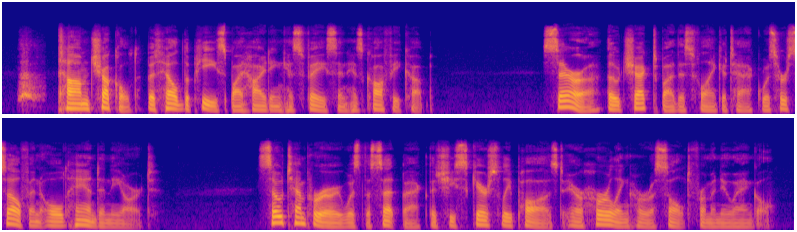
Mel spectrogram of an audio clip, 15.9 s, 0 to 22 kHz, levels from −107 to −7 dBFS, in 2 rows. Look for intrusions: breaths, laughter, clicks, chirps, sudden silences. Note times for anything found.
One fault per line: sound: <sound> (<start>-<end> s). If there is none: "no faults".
sound: bark (0.2-0.5 s)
